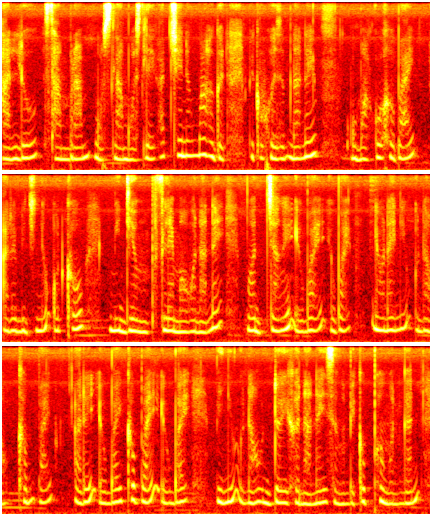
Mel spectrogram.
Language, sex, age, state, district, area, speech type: Bodo, male, 30-45, Assam, Chirang, rural, spontaneous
